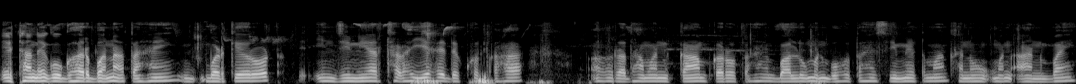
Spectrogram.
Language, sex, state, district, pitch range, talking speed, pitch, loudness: Chhattisgarhi, male, Chhattisgarh, Jashpur, 145-155 Hz, 160 wpm, 150 Hz, -20 LUFS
